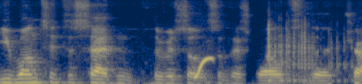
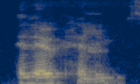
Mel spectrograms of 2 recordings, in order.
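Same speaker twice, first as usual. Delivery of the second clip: put-on creepy killer voice, quieter; 15 dB quieter than usual. Showing the others a quick Hannibal Lecter impression. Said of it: "I could do Hannibal Lecter".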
